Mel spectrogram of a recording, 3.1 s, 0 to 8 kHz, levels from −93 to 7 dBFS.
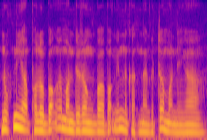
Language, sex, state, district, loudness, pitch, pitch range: Garo, male, Meghalaya, South Garo Hills, -15 LUFS, 140 Hz, 125-160 Hz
